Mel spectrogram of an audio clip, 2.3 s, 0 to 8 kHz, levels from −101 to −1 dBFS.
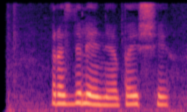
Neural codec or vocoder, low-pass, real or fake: vocoder, 24 kHz, 100 mel bands, Vocos; 7.2 kHz; fake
